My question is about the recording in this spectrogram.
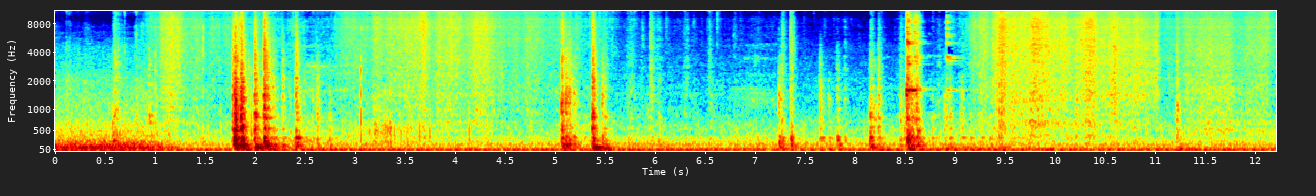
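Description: Knocks and thumps of someone climbing into a semi-truck cab and setting down bags and gear, the loudest knock about two seconds in, with further knocks and rustling later, over a low steady hum.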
